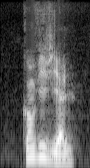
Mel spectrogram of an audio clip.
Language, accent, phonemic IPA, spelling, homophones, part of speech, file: French, France, /kɔ̃.vi.vjal/, convivial, conviviale / conviviales, adjective, LL-Q150 (fra)-convivial.wav
- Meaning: 1. congenial 2. convivial 3. user-friendly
